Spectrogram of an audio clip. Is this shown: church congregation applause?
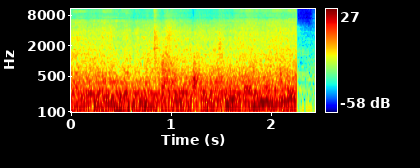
no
